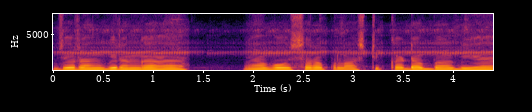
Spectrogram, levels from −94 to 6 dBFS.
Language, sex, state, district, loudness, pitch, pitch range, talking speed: Hindi, male, Jharkhand, Ranchi, -16 LUFS, 140 Hz, 135-140 Hz, 165 wpm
